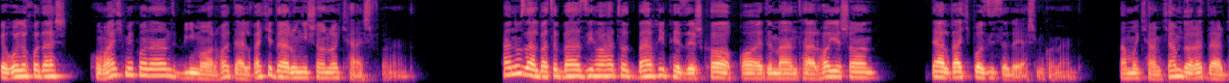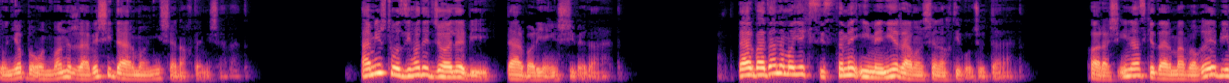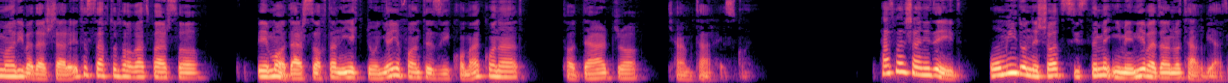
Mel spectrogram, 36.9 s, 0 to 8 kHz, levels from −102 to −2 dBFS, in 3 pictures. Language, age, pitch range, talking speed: Persian, 30-49, 130-190 Hz, 145 wpm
